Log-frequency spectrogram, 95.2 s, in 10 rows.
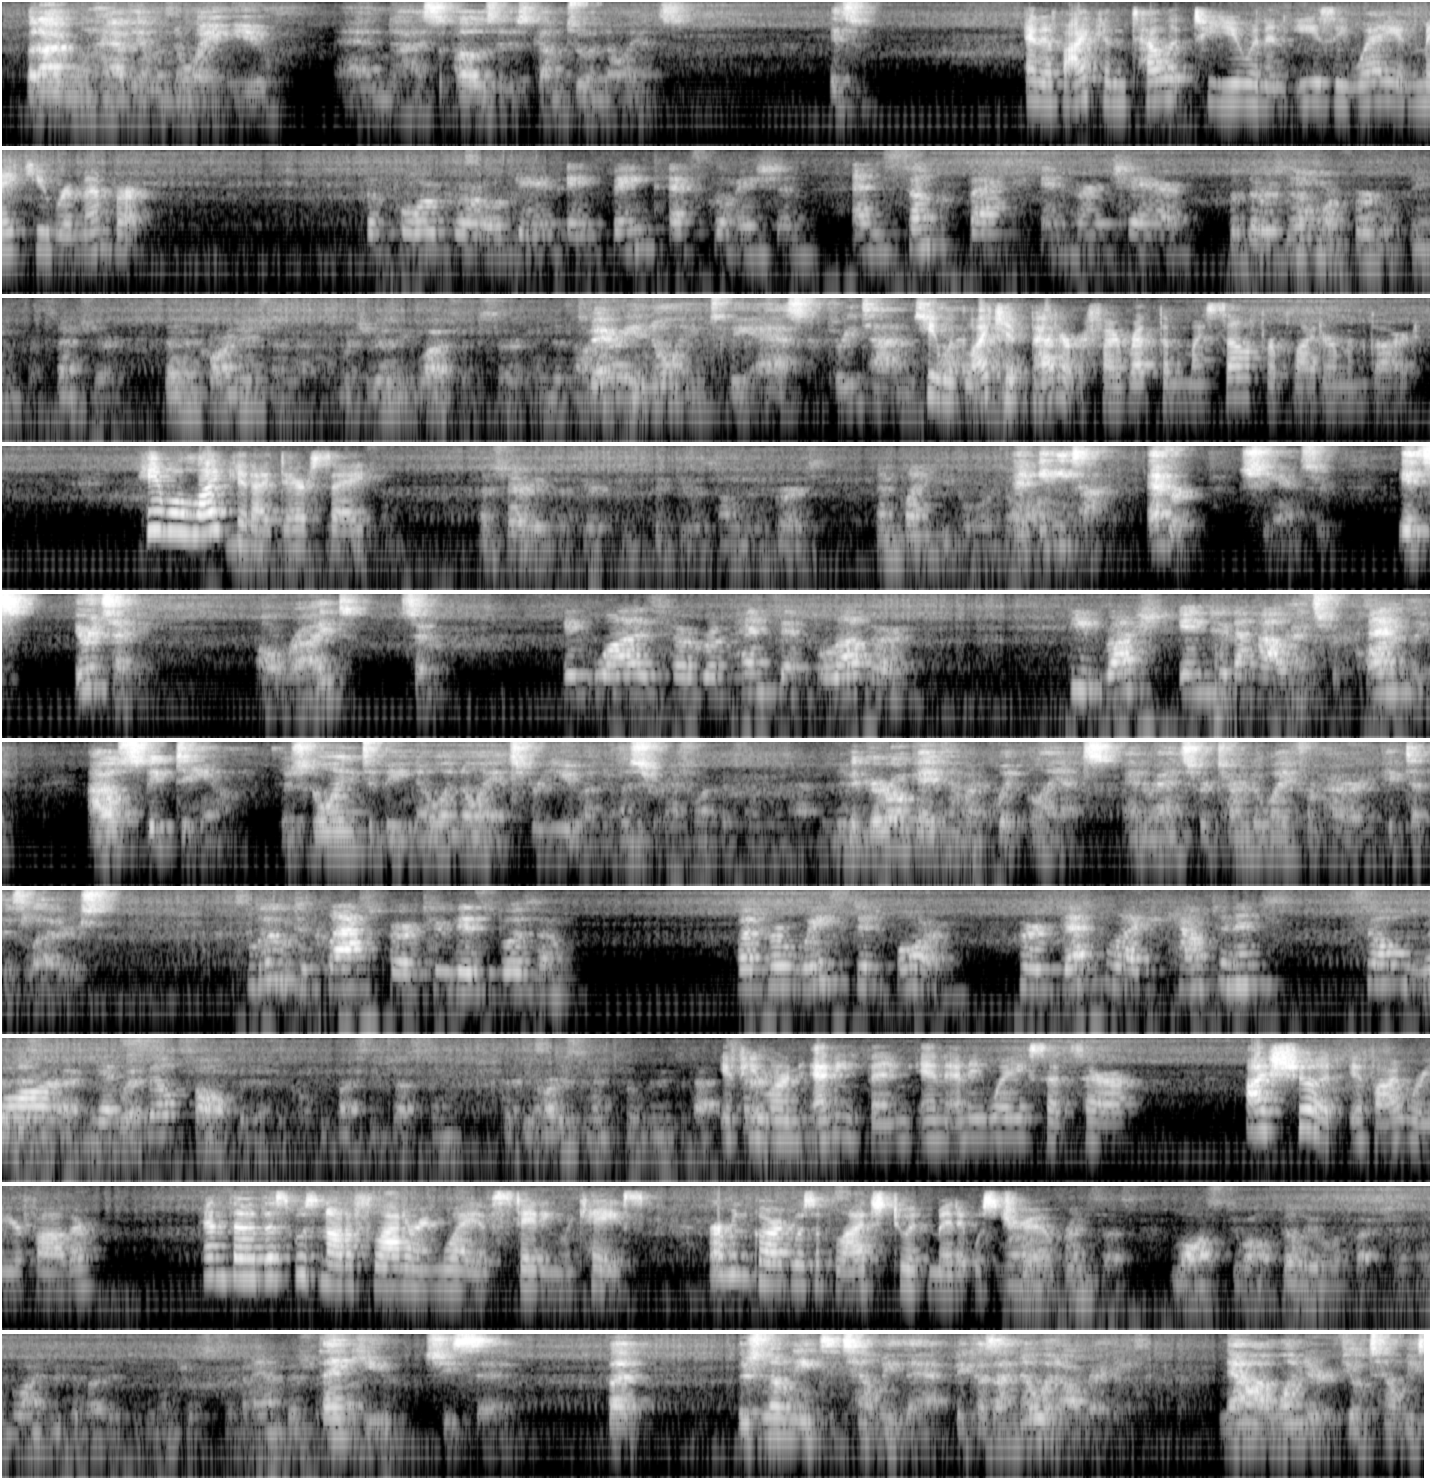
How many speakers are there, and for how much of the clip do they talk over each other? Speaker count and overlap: four, about 9%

